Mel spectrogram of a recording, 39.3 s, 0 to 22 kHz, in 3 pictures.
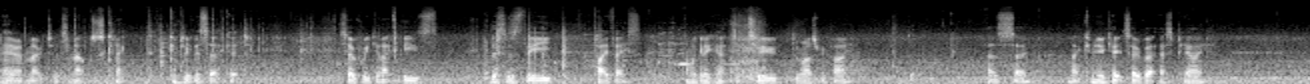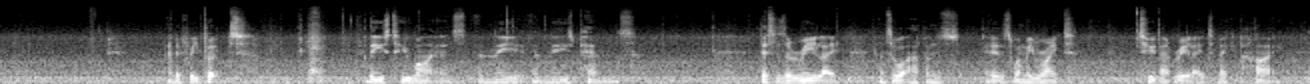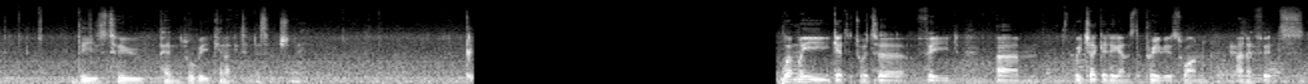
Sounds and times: Speech: 0:00.0 - 0:02.6, 0:03.4 - 0:08.6, 0:09.8 - 0:12.2, 0:14.7 - 0:15.7, 0:16.7 - 0:19.5, 0:20.7 - 0:23.9, 0:24.5 - 0:26.0, 0:26.9 - 0:29.3, 0:34.0 - 0:39.2.

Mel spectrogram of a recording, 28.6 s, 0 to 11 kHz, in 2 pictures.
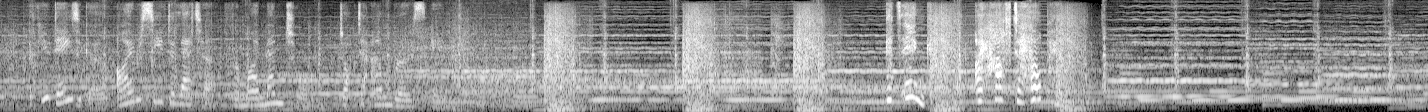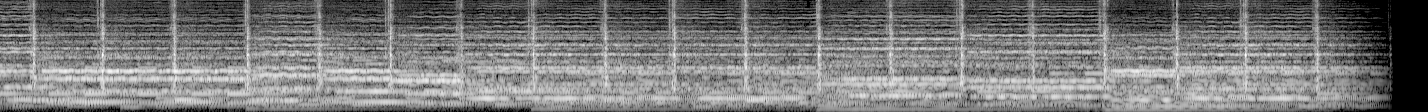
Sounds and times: Music: 0:00.0 - 0:28.2
Speech: 0:08.8 - 0:10.7.

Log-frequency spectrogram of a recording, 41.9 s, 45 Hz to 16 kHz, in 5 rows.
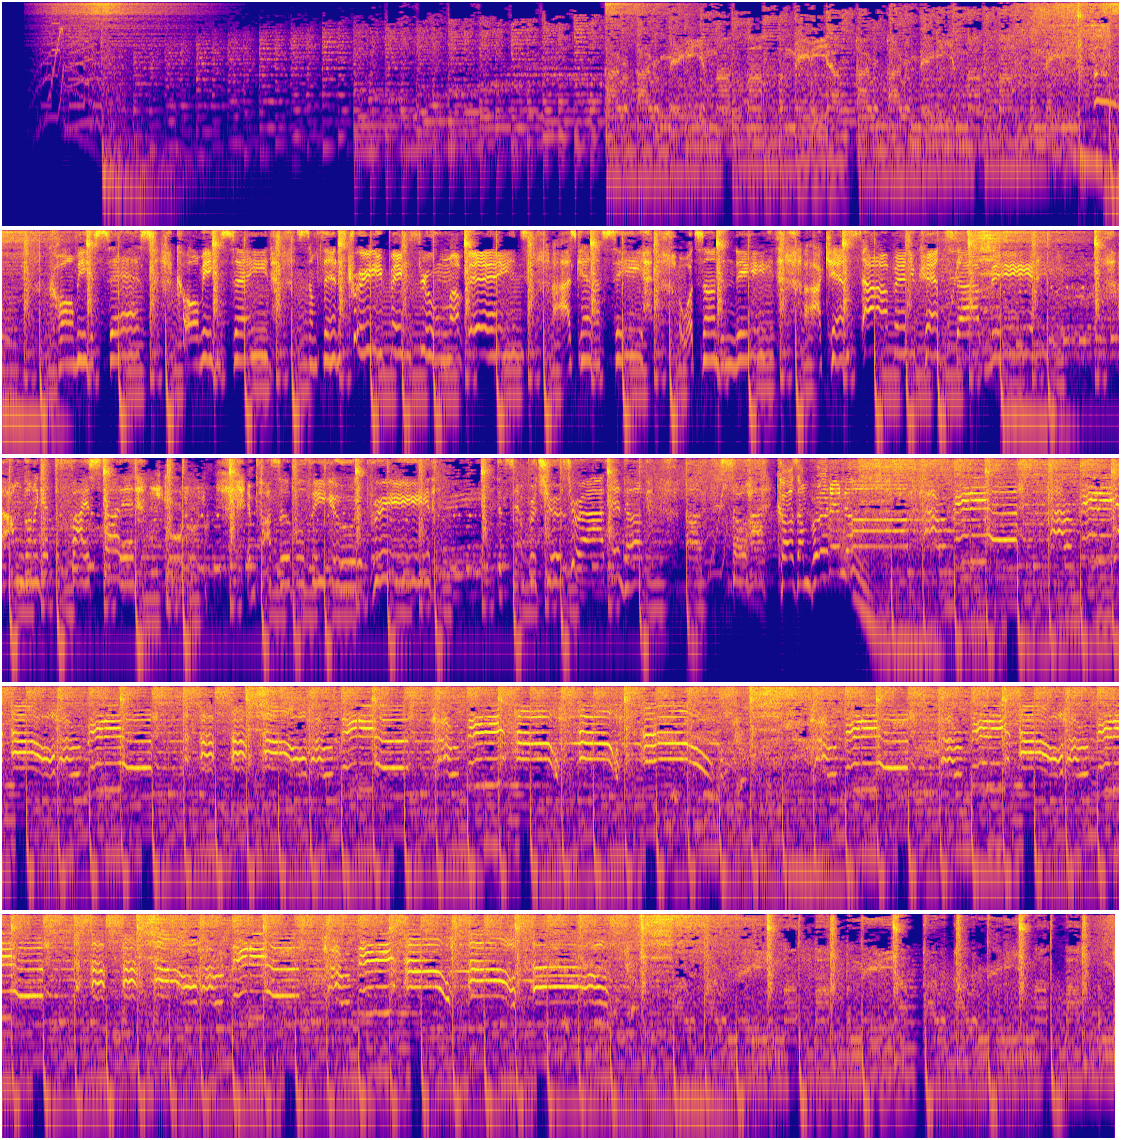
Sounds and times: Music: 0:00.2 - 0:41.8.

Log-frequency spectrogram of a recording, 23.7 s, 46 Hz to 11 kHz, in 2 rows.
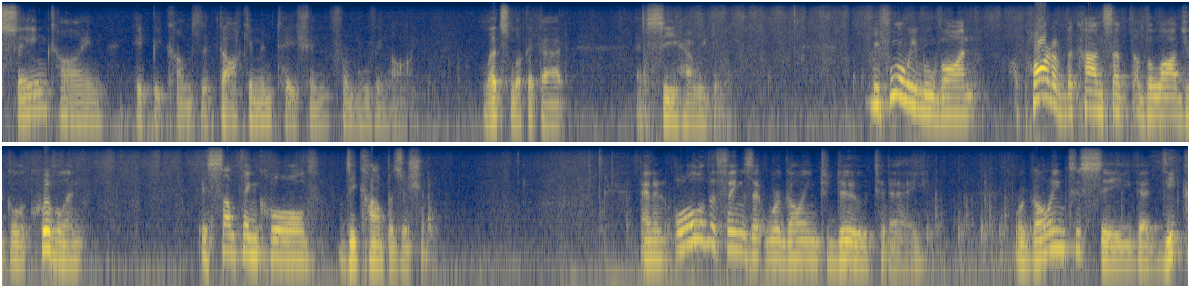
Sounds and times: Rub: 0:06.3 - 0:15.2, 0:16.7 - 0:17.9, 0:21.4 - 0:23.7.

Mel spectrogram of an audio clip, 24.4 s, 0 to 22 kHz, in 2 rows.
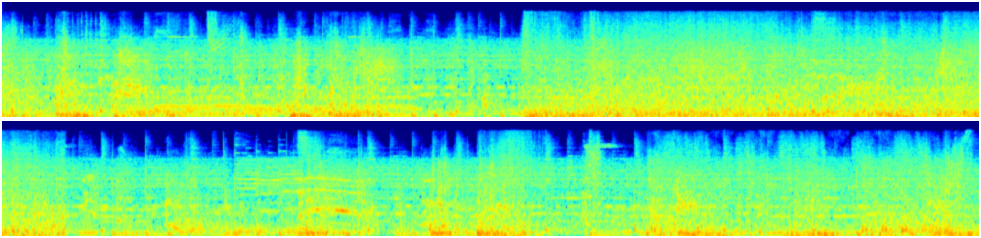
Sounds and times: Music: 0:00.0 - 0:24.4
Smash, crash: 0:05.8 - 0:13.0, 0:17.5 - 0:24.4.

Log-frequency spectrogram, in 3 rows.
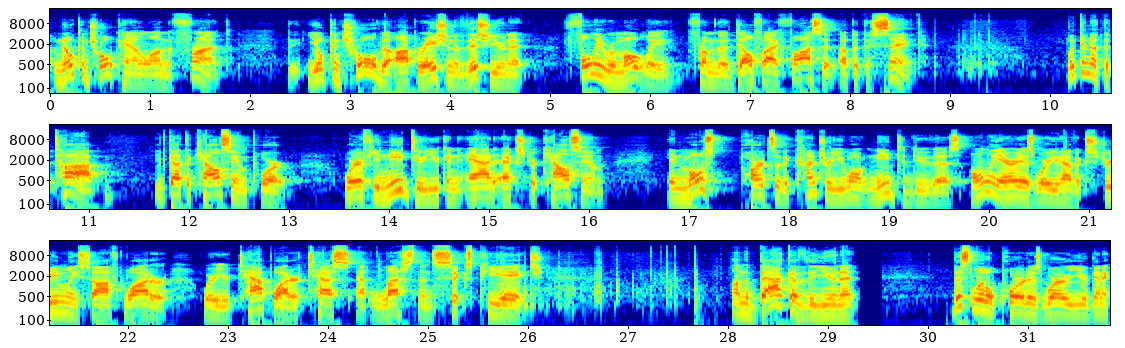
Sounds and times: Speech: 0:00.0 - 0:08.8, 0:10.2 - 0:13.0, 0:13.6 - 0:16.2, 0:16.8 - 0:26.2, 0:28.0 - 0:29.4, 0:30.2 - 0:31.8.

